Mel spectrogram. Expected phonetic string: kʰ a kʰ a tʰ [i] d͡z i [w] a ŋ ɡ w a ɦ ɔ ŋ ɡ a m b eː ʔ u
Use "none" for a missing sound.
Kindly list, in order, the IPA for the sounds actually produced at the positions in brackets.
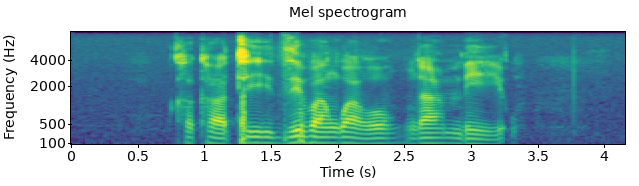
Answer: i, β

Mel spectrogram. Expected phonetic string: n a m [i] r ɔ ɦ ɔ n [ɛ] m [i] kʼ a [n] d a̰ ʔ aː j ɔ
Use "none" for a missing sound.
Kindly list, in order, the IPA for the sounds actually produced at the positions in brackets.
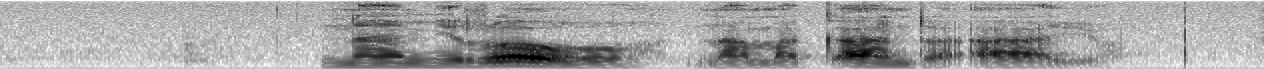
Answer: i, a, a, n

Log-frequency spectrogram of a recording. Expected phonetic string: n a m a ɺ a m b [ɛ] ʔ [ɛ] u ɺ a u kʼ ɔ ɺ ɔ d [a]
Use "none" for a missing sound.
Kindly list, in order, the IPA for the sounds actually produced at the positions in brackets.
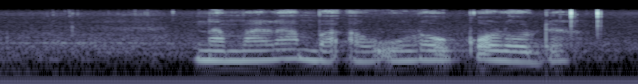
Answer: a, a, a

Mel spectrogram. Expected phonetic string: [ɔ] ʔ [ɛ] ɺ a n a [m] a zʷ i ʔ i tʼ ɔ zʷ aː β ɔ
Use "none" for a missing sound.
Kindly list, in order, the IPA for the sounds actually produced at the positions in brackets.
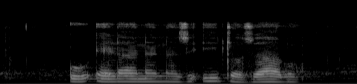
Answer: u, ɛ, n

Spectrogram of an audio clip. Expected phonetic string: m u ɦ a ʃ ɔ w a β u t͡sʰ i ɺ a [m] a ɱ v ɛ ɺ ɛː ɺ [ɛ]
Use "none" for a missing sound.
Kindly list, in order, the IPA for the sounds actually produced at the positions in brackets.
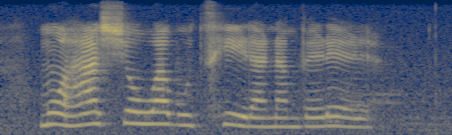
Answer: n, ɛ

